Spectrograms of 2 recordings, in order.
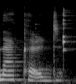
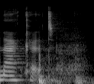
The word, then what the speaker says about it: knackered: And I'm knackered. I'm knackered. Pay attention that in knackered we don't say K here because K before N is silent.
